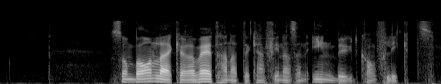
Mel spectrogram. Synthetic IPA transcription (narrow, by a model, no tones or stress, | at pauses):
sɔmbɑːɳɭɛːkaɾəveːt̪hanat̪̚d̪ɛkʰanfɪnːasɛnɪnːbʏɡd̪kʰɔnflɪkt̪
